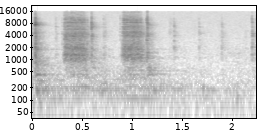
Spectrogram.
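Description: Mechanical timer dial of a Mito MO-666 electric oven ticking as it is turned and set for preheating.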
